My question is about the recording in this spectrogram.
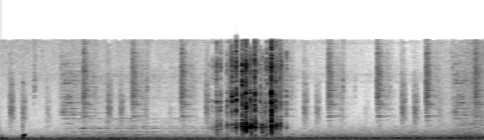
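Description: A sudden deep boom opens into a low, steady rumble under background music, easing off and then swelling again near the end: a title-transition sound effect.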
